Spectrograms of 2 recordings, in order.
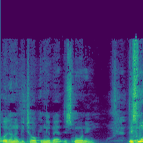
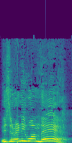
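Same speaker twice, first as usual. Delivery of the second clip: higher, anxious call from a man dangling off a cliff; man calling for help; 8 semitones higher, 4 dB louder than usual. Acted. Man hanging off a cliff calls out, higher and anxious. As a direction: call out into the void, hoping someone hears. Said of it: "The man says".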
